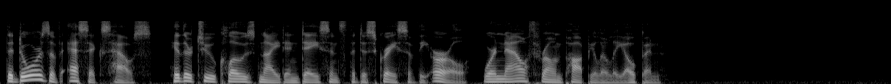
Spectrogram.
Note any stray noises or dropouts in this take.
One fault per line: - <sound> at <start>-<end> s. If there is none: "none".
none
